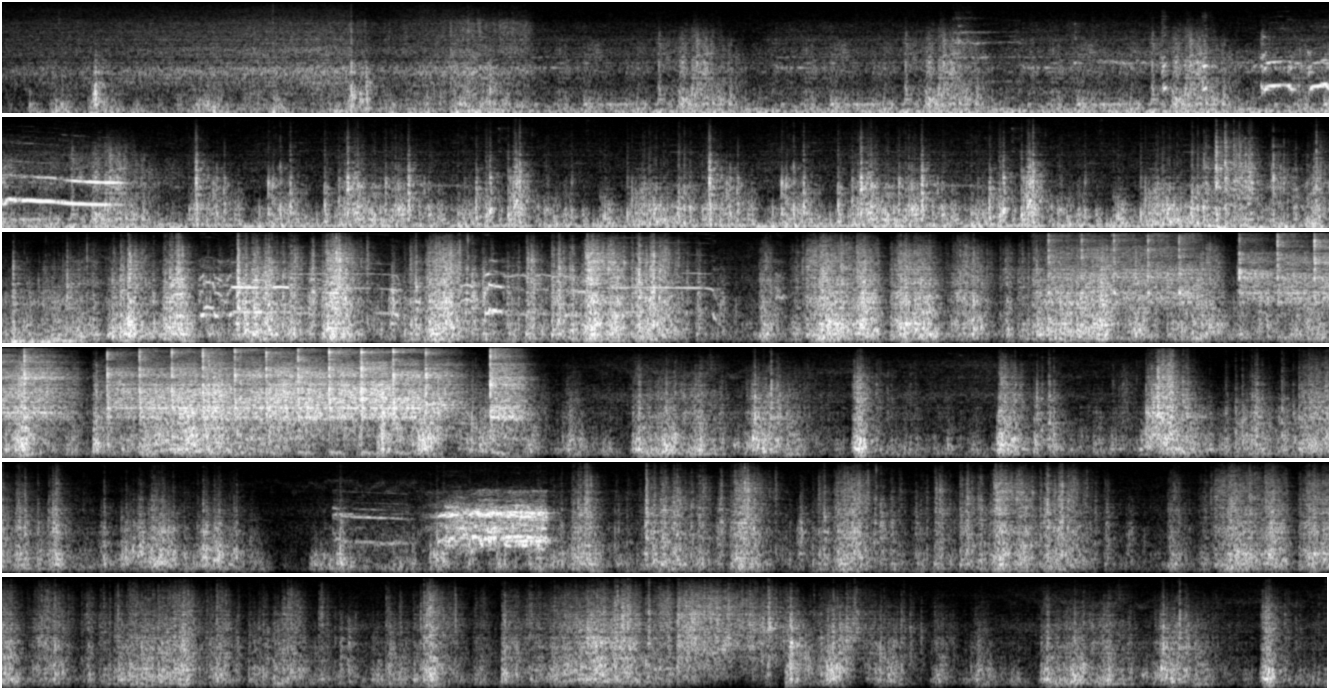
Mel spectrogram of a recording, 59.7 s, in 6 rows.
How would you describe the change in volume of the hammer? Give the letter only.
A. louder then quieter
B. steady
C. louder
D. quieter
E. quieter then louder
C.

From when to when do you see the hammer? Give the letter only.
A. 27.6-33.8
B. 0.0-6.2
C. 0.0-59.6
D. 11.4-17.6
A.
